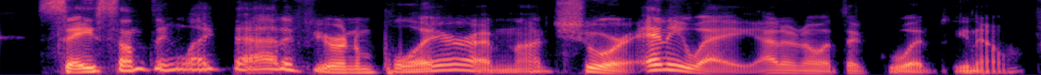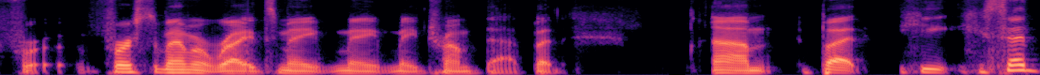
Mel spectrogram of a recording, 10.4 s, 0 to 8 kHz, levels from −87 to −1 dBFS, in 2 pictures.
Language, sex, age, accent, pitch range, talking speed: English, male, 40-59, American, 85-120 Hz, 200 wpm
